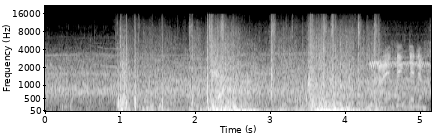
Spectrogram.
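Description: Armoured players crash together with heavy thuds.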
